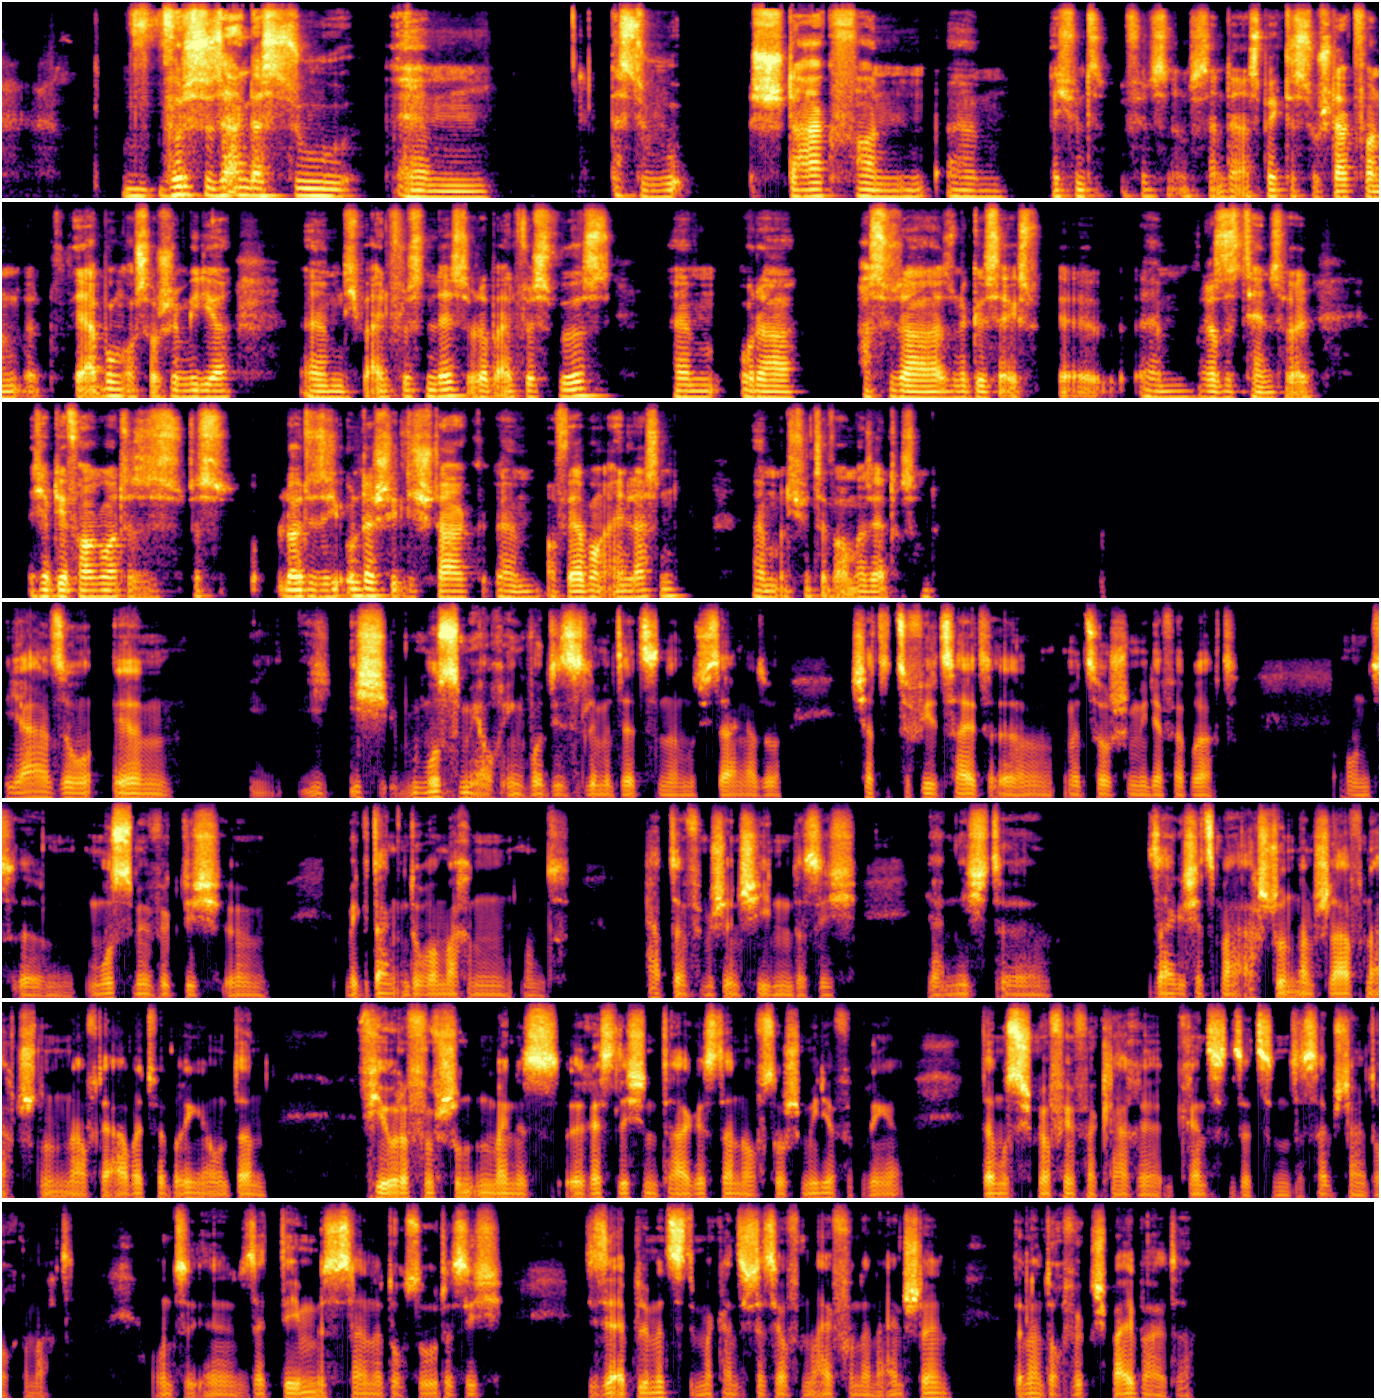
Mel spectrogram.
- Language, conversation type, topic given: German, podcast, Wie beeinflussen Algorithmen unseren Seriengeschmack?
- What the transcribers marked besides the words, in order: other background noise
